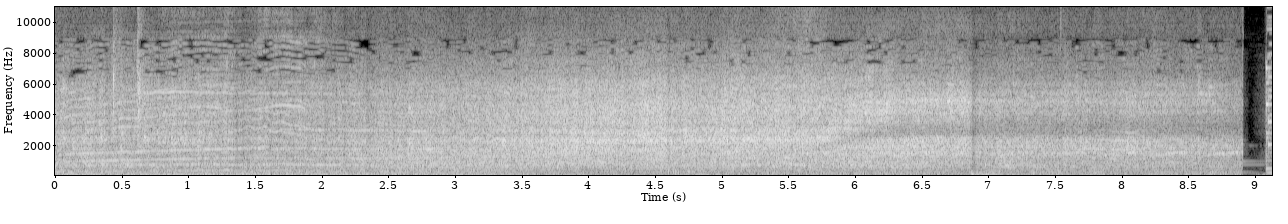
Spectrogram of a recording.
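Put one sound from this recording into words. A tall tower collapses with a deep, roaring rumble.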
